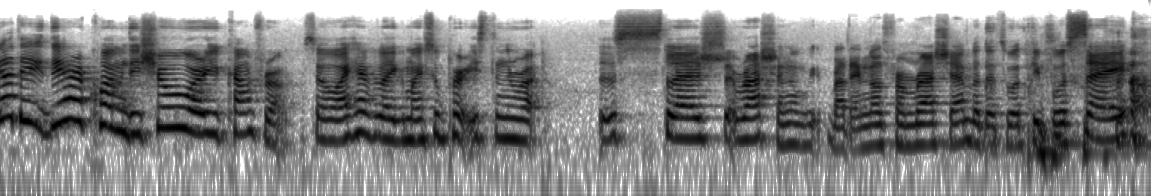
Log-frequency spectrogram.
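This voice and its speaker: The intonation is lively, with hardly any pauses. Noticeable background noise runs underneath. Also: woman, fairly high pitch for a woman, moderate pace. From Poland. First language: Polish. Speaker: talk show co-host. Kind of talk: casual chat. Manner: halting, many fillers.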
